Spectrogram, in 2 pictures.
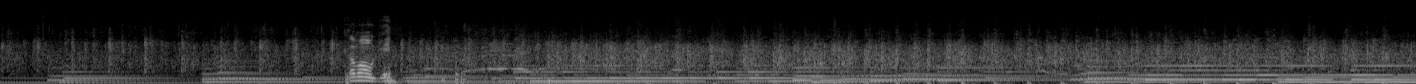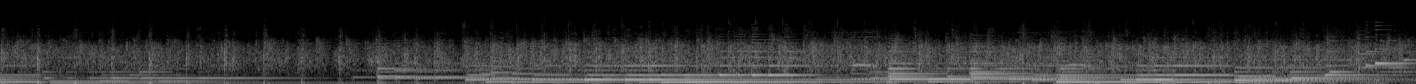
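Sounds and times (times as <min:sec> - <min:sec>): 
audience clapping: 0:00.0 - 0:28.3
organ or keyboard chords: 0:00.0 - 0:28.3
speech: 0:00.5 - 0:00.8, 0:03.5 - 0:04.2.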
